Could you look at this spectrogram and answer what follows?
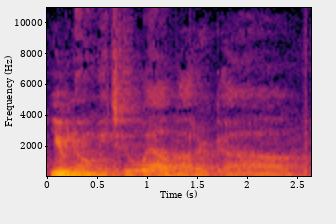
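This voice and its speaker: Slow, low-voiced rebellious vampire lover played by a man. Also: fairly even intonation, mellow, very echoey, far from the mic, a little hiss or hum. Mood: musing. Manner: slow, teasing, boastful, doting. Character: rebellious, devoted male vampire lover with menace. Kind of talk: intimate ASMR audio roleplay.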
